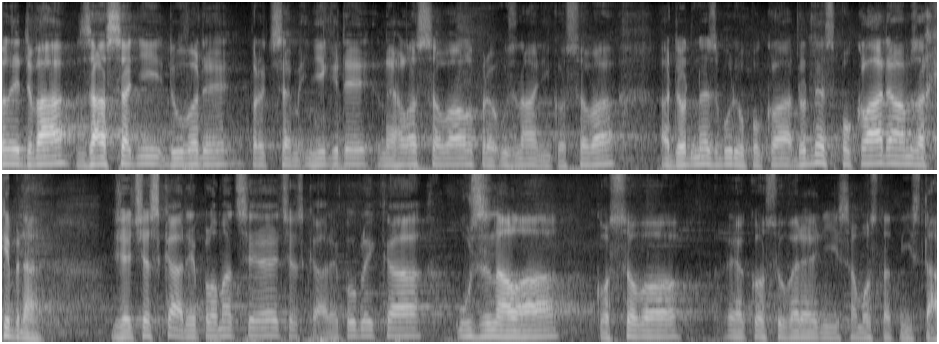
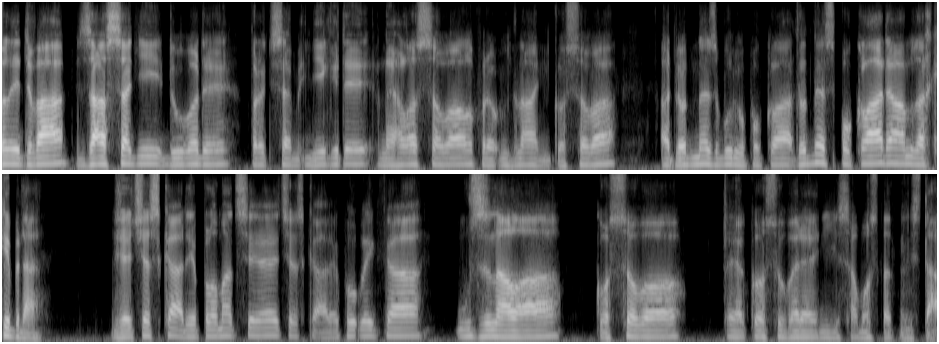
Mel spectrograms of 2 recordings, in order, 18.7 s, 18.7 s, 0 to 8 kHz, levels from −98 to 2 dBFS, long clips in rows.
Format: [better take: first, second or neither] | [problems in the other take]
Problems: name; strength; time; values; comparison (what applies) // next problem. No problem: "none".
first | noise reduction (neural diffusion model UNIVERSE++)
